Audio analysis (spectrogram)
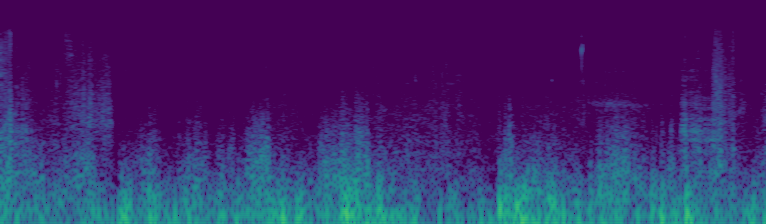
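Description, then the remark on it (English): Gale-force wind on a windy day buffets a microphone recording outdoors, producing a loud, continuous low rumble that surges and gusts in uneven waves throughout, with no voices present. “It's blowing a gale out.”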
